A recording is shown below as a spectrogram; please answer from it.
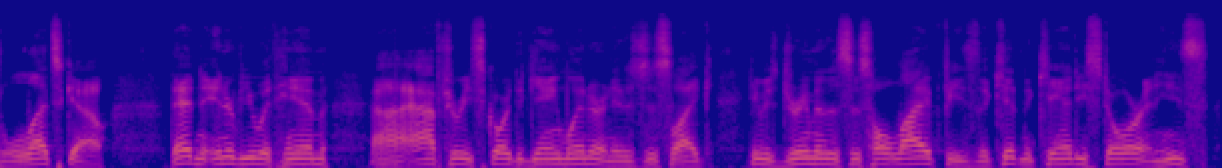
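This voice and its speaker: A man's voice: mid-range voice, no echo. An American man talks sports as a radio host in a casual, emphatic way. His voice sits in a middle register, and the studio sound is close and dry. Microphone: close studio microphone.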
